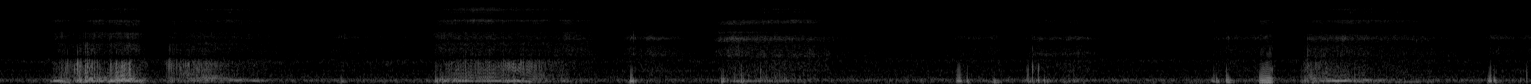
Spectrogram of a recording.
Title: SNORING BABY!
